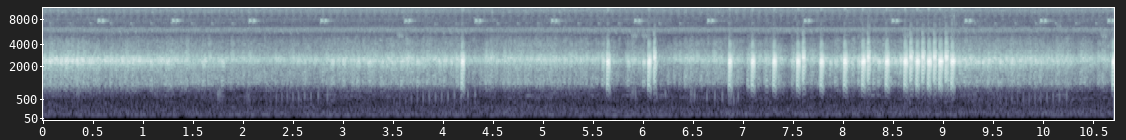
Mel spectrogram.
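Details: Frogs croaking at night in Thailand: a steady high chorus hums throughout, then sharp clicky croaks break in after four seconds and crowd into a fast run of pulses near the end, with a faint regular tick above.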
